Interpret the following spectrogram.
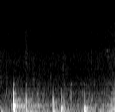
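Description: A few soft, low thuds and knocks at irregular intervals, about five in two seconds, over faint room noise.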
